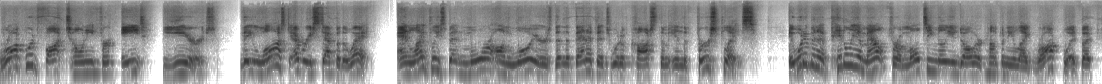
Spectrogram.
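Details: Adult narrator; typical speech.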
